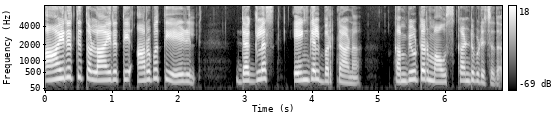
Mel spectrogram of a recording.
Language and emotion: Malayalam, neutral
